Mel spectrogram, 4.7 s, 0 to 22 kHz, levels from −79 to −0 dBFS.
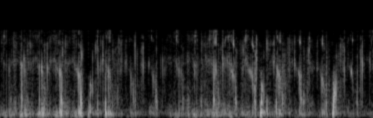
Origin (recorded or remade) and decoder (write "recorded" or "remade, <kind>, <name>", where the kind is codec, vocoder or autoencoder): recorded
